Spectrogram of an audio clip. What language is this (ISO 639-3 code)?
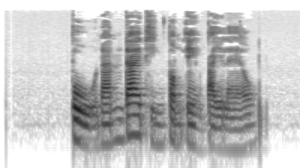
tha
